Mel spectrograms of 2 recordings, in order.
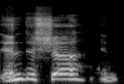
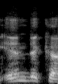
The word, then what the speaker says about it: indicia: Indicia, but I think I was pronouncing indica or something.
